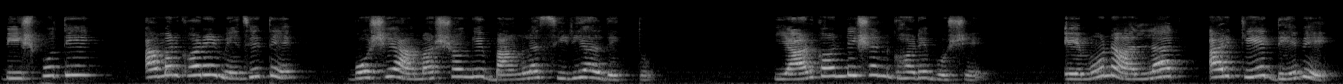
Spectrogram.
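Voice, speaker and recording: A woman narrator voicing a strict, scornful elder sister in an audiobook story, sharp-tongued and dismissive, in an echoing room. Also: sits high, animated, slow pace, pauses often. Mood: aggrieved.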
